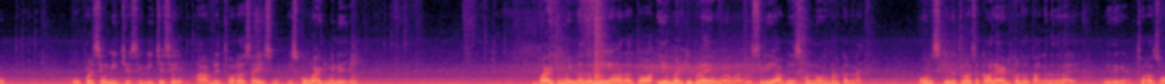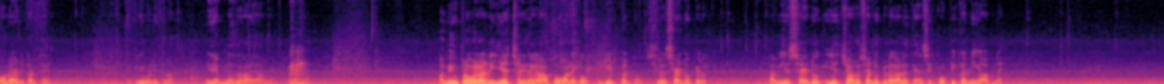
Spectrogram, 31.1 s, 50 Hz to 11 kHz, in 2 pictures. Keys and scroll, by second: 6.4 v, 6.5 space, 7.3 super+z, 15.6 super+z, 18.7 v, 18.9 space, 23.9 Delete, 25.6 space.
